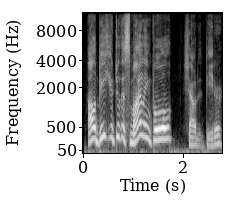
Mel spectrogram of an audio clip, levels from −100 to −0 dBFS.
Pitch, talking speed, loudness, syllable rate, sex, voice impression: 205 Hz, 195 wpm, -14 LUFS, 5.0 syllables/s, male, very masculine, middle-aged, slightly thick, tensed, very powerful, very bright, slightly hard, very clear, very fluent, raspy, cool, very intellectual, refreshing, very sincere, calm, mature, very friendly, very reassuring, very unique, slightly elegant, wild, slightly sweet, very lively, slightly kind, intense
